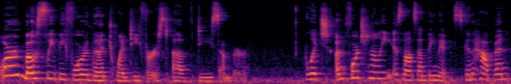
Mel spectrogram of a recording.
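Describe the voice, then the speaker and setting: Speaking at a moderate pace, a woman uses lively intonation in a high voice. Background noise can be clearly heard. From Puerto Rico. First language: Spanish. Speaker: crochet podcaster. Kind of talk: casual podcast chat.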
